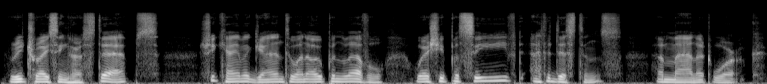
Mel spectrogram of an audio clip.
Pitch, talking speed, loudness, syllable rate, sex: 120 Hz, 155 wpm, -16 LUFS, 4.7 syllables/s, male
